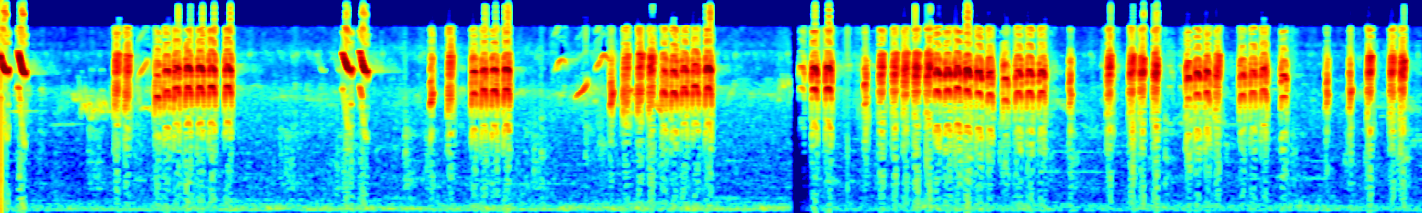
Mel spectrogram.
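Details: Yuhina, or prenjak batu, in continuous lively song for bird training and luring: long rapid strings of high, sharp chirps, repeated again and again with brief pauses, building into near-nonstop twittering toward the end.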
